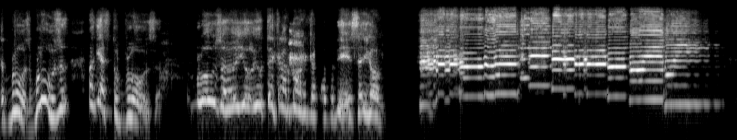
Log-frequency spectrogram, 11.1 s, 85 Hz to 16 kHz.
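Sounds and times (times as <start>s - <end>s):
harmonica playing: 6.2s - 11.0s.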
